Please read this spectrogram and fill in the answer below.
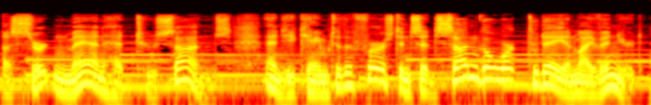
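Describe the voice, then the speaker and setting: Low-voiced authoritative teacher, solemn emphatic declamation, hugely varied intonation, dramatized scripture, background music. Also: male voice, big pitch swings, normal speed. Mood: solemn teaching.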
